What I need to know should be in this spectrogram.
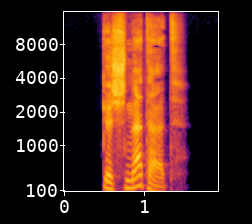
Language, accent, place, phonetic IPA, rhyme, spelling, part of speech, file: German, Germany, Berlin, [ɡəˈʃnatɐt], -atɐt, geschnattert, verb, De-geschnattert.ogg
- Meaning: past participle of schnattern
